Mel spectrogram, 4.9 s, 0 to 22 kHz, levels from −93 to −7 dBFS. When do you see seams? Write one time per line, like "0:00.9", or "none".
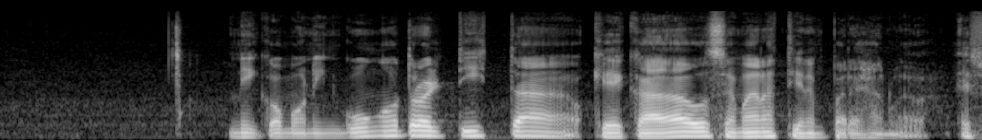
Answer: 0:01.0
0:02.9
